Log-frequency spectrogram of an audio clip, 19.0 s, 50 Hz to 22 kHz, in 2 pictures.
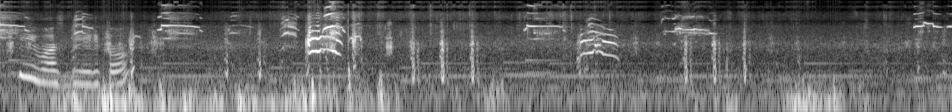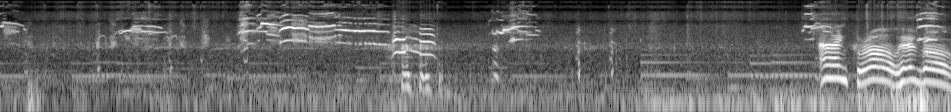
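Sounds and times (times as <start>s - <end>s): wind buffeting microphone: 0.0s - 12.0s, 15.0s - 19.0s
seagulls calling: 0.0s - 19.0s.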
